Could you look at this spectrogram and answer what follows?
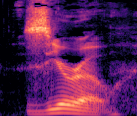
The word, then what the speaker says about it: Xero: Zero. It is a sneaker brand or shoe brand or footwear brand. X-E-R-O, pronounced zero.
